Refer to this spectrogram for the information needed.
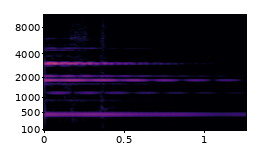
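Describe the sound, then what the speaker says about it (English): A single bell strike at a drone racing event at the RAAF Richmond Airshow, one bright ding with a long sustained ringing tone that slowly fades, heard alone. "That's the bell."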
